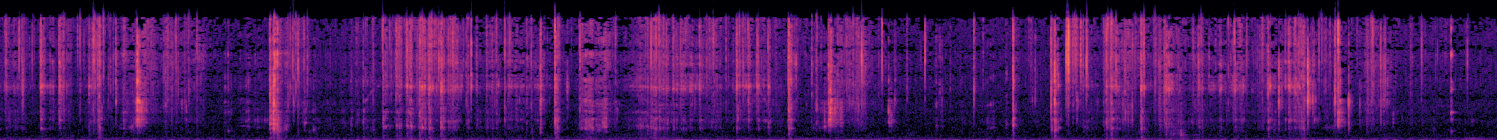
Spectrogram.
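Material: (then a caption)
Soap. A metal blade scrapes thin, crumbly shavings off a solid yellow bar of soap held in the hand. The sound is a quiet, bright, crackly scratching made of many short, sharp strokes with a faint low hum underneath.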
